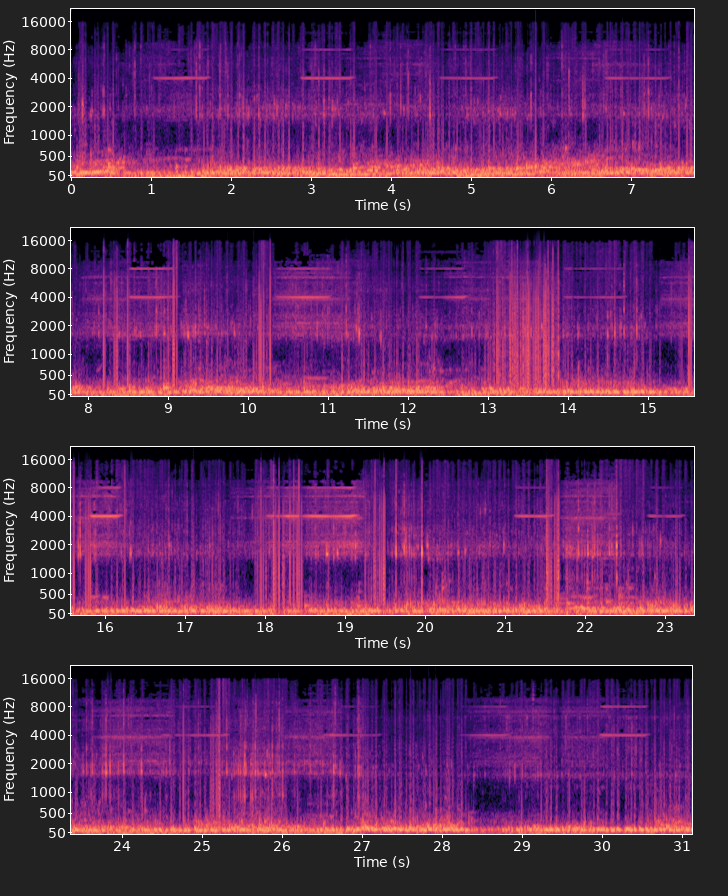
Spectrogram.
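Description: Underwater sound picked up by a camera in a waterproof housing: a steady, loud low rumble of water, with a faint high tick repeating about once a second. Near the middle come a few louder rushes, the bubbles of a scuba diver breathing out.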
